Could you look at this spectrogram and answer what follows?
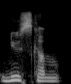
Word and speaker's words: Newsom: Number two, when there is all of the emergencies, like the state of emergency that the Newsom called for, yes, that's how you pronounce it, in California, now he instantly gets all of this federal aid.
